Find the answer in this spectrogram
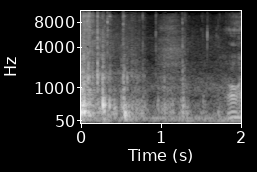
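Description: Stock plastic air box and intake tube being pulled out of a car's engine bay by hand: a quick run of plastic clicks and knocks at the start, then scattered lighter clicks.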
